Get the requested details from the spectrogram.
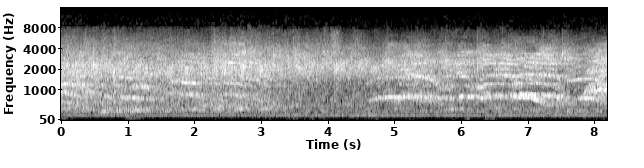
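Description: An audience claps and cheers loudly in a large hall.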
